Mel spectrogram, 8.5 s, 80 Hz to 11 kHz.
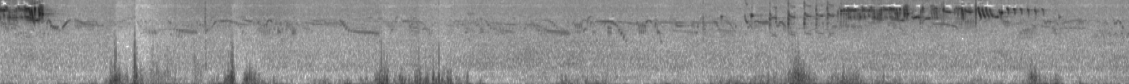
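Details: A corn bunting, probably male, perched in a bush at Deadman's Hill, Hertfordshire, England, in June 2013. It gives a high, brief jangling rattle late in the recording, amid strong wind buffeting and other distant warbling birds.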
